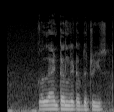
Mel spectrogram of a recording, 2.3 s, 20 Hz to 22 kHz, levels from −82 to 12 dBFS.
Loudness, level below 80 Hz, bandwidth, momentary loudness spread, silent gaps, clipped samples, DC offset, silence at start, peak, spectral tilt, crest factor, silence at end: -22 LUFS; -40 dBFS; 10.5 kHz; 21 LU; none; under 0.1%; under 0.1%; 0.15 s; -8 dBFS; -8.5 dB/octave; 14 dB; 0 s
